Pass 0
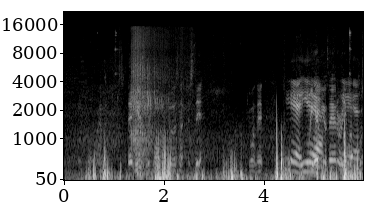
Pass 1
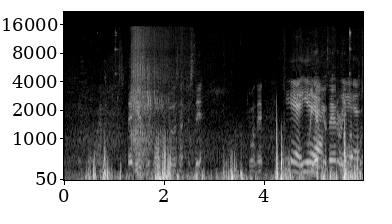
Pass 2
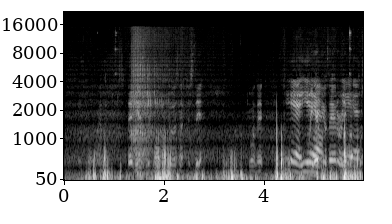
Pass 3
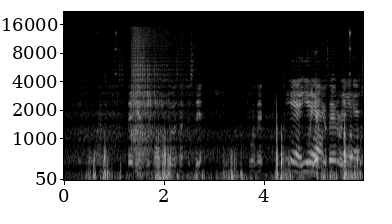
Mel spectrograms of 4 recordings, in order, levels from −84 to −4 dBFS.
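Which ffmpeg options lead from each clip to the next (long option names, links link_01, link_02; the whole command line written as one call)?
ffmpeg -i in.wav -af "adynamicequalizer=threshold=0.00794:dfrequency=3200:dqfactor=0.7:tfrequency=3200:tqfactor=0.7:attack=5:release=100:ratio=0.375:range=1.5:mode=boostabove:tftype=highshelf,volume=2dB" out.wav
ffmpeg -i in.wav -af "aecho=1:1:1.7:0.72,volume=-1dB" out.wav
ffmpeg -i in.wav -af "highpass=frequency=450:poles=1,volume=-8dB" out.wav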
